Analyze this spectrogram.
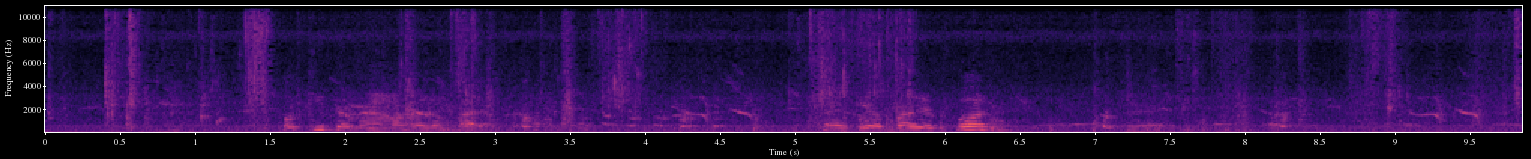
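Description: Water splashes onto the ground from a bowl.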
